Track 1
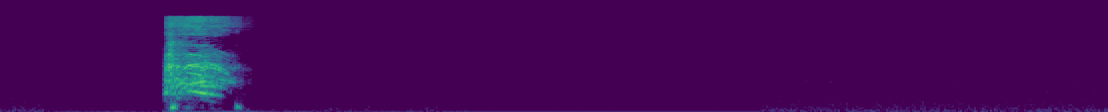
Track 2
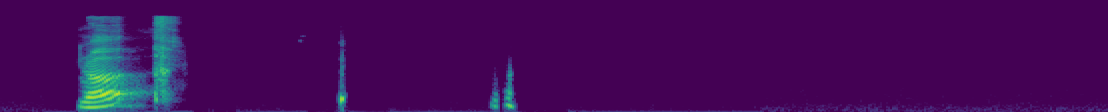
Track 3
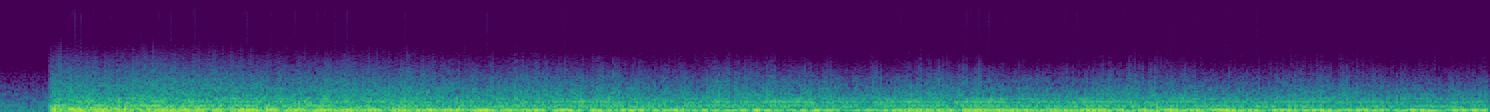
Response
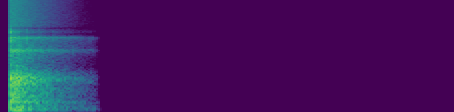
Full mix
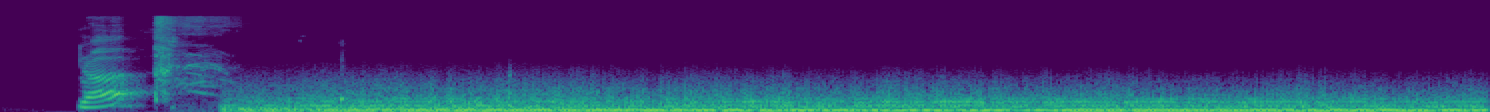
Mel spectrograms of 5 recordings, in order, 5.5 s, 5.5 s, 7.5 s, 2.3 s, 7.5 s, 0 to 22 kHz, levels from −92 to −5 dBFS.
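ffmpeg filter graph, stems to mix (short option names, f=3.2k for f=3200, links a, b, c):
-filter_complex "[0:a]acompressor=threshold=-30dB:ratio=4,volume=-12dB,asplit=2[a][b];[1:a]asoftclip=type=hard:threshold=-5.5dB,volume=-5dB[c];[2:a]lowpass=1.1k,adelay=850,volume=-4dB[d];[b]apad=whole_len=366125[e];[d][e]sidechaincompress=threshold=-50dB:ratio=8:attack=10:release=1340[f];[a][c][f]amix=inputs=3:normalize=0,alimiter=limit=-21.5dB:level=0:latency=1:release=13"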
